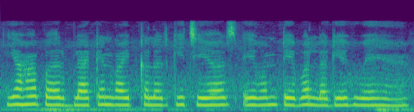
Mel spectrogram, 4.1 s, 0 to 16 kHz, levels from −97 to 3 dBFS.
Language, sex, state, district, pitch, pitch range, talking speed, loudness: Hindi, female, Uttar Pradesh, Lucknow, 235 Hz, 230-245 Hz, 190 wpm, -14 LUFS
